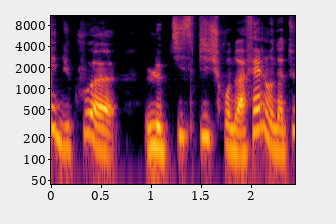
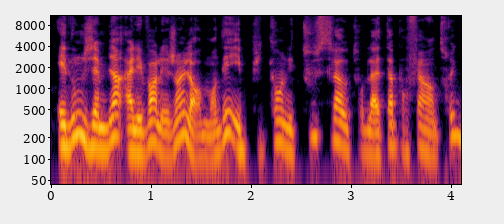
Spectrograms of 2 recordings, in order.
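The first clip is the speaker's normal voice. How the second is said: ordinary talk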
